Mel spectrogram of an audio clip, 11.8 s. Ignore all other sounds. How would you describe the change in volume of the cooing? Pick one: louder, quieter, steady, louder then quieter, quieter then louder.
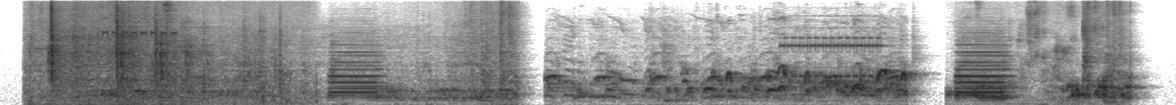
quieter then louder.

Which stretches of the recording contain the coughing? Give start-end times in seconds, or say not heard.
not heard.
